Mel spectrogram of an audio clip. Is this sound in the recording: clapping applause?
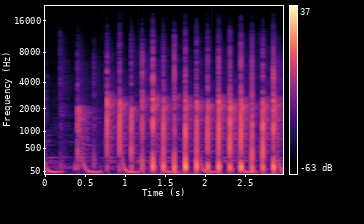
yes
